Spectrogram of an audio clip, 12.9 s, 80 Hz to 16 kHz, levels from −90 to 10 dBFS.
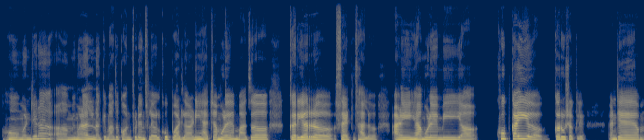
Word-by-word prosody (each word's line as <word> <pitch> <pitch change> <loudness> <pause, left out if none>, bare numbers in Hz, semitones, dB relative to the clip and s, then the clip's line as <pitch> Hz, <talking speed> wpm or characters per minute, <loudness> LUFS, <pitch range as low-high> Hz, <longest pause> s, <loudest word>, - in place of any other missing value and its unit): हो, 225 +5 -2 0.2
म्हणजे 215 +5 -2
ना, 300 +2 -3 0.2
अ, 215 0 -7
मी 210 +1 -2
म्हणाले 225 +3 +1
ना, 215 -2 -1
की 235 - -6
माझं 210 0 -4
कॉन्फिडन्स 215 +1 -3
लेव्हल 200 -2 -2
खूप 230 -3 -3
वाढलं 185 -1 -1
आणि 195 +5 +2
ह्याच्यामुळे 220 +3 +1
माझं 225 +2 -1 0.5
करियर 230 +3 +4
अ, 210 -4 0
सेट 205 -5 -1
झालं 180 -3 -3 0.4
आणि 220 +1 +4
ह्यामुळे 220 -1 +3
मी 215 0 0
अ, 200 -1 -2 0.6
खूप 300 -1 0
काही 290 0 +7
अ, 235 -6 0 0.3
करू 245 0 +3
शकले. 175 -2 -7 0.5
म्हणजे, 225 -1 +1
220 Hz, 140 wpm, -22 LUFS, 205-230 Hz, 0.6 s, काही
